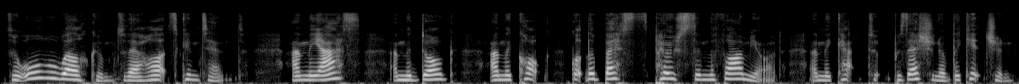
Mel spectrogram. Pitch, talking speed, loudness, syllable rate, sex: 215 Hz, 190 wpm, -20 LUFS, 4.9 syllables/s, female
